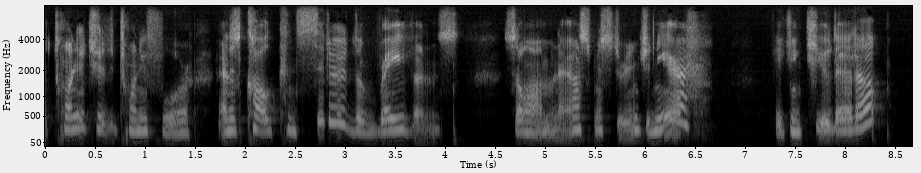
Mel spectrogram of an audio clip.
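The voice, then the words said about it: Strained, failing voice. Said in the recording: “I'm sorry, my voice is going.”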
